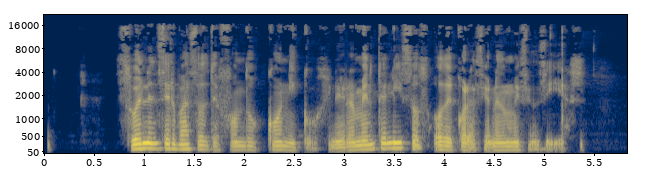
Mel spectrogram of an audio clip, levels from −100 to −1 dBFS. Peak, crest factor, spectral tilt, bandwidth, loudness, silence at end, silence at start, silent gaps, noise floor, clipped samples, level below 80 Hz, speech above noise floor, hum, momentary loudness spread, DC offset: -2 dBFS; 20 dB; -6 dB/octave; 17 kHz; -20 LUFS; 0.45 s; 0.75 s; none; -60 dBFS; under 0.1%; -58 dBFS; 40 dB; none; 13 LU; under 0.1%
